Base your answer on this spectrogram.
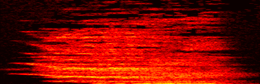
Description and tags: Horse Small Whinny
Field recording of a thoroughbred horse whinnying to respond to another horse, mic is in wood stall with metal roof.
